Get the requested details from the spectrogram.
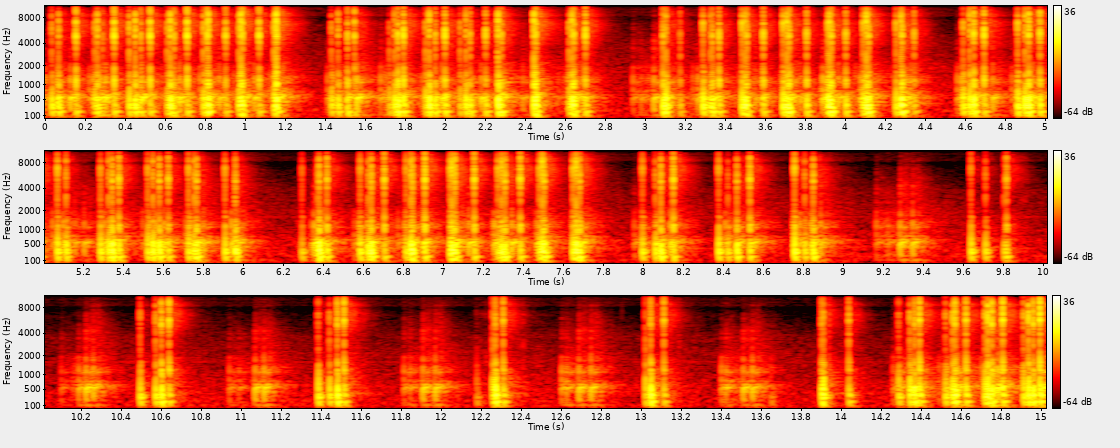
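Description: Long dark fingernails of one hand rapidly tap and scratch the textured maroon cloth-covered board cover of a closed, solid hardcover book resting on purple fabric. Dense bursts of dry, quick taps and scratchy strokes come in fast runs, then loosen into separate, sharper taps with short gaps. Each tap dies away almost instantly, with a low, muted body.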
